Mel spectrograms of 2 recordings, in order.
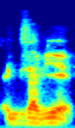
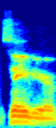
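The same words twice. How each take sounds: First: The name is said with French pronunciation. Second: The name is said with English pronunciation. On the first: "but in in in French, for example, is Xavier" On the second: "in English is Xavier"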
